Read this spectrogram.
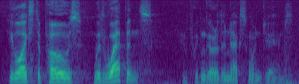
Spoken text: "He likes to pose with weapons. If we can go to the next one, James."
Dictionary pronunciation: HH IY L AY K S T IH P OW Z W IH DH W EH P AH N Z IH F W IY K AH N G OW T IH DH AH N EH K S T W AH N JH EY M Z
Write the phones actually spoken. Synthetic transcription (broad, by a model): HH IY L AY K S T IH P OW Z W IH DH W EH P AH N Z IH F W IY K N G OW T IH DH AH N EH K S T W AH N JH EY M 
